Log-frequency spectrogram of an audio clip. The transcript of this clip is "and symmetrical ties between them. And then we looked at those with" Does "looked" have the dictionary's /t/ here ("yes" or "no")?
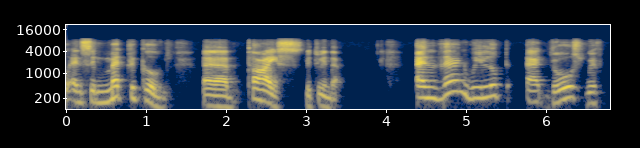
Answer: yes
